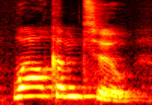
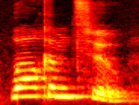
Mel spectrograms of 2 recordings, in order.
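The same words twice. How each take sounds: No difference in how they are said.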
